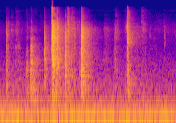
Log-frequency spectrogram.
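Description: About four sharp, irregular clicks and taps, the loudest about two-thirds of a second in, over a steady low hum.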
